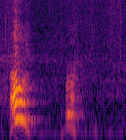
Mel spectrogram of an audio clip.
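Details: Dobermann at play in a garden with two others named Dolce, Gabbana and Zeus: one sharp, harmonic yelping bark followed by a softer, shorter second bark a half-second later.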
